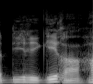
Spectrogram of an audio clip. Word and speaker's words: Dirigera: Dirigera Hub.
